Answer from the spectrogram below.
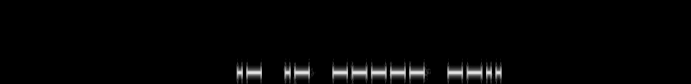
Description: Morse code, heard as a keyed tone, about 25 wpm, spaced as for 20 wpm, 550 Hz. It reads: AA0Z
